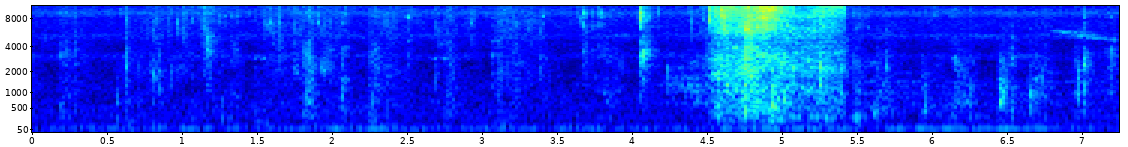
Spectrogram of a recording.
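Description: Chewing and wet mouth sounds of a person eating rice and pork curry by hand, with small clicks and smacks throughout. About halfway through, a loud burst of noise lasting about a second as a handful of curry-soaked rice goes into the mouth.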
